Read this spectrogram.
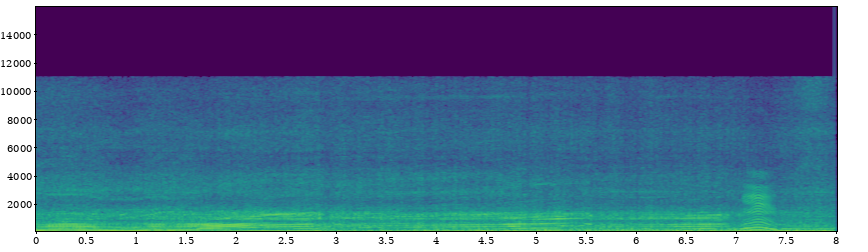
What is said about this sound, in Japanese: ひねればひねっただけ加速しますね、このバイク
